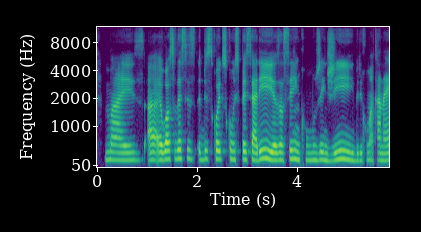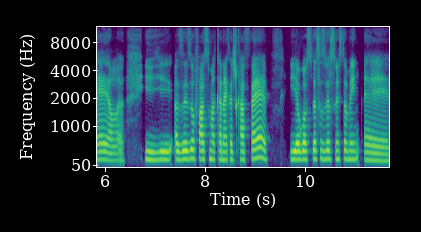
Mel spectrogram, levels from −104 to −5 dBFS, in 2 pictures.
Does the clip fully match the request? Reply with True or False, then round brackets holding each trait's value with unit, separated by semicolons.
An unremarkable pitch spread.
False (1.9 semitones)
